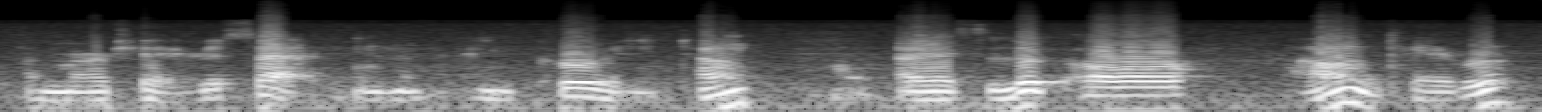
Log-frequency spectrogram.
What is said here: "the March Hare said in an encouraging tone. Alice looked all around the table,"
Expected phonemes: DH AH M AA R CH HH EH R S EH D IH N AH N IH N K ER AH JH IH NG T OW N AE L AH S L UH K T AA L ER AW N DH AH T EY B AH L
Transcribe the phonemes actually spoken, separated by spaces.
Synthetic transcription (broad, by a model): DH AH M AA R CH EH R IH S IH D AH N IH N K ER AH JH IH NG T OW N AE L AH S L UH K AA L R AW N DH AH T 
